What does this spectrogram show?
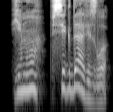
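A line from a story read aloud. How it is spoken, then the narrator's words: Sad. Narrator (Russian): грустно сказала Рози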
